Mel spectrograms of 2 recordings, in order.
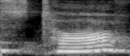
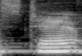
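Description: First: It is said with a British open 'aa' vowel. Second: It is said with an American flat 'a' vowel.

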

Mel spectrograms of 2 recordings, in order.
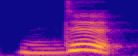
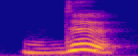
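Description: The two takes are said the same way.

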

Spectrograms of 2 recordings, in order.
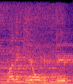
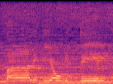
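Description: First: The first vowel of malik is short. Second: The first vowel of malik is long. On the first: This follows another accepted reading tradition. "dibaca pendek" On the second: This follows one accepted reading tradition. "memang dibaca panjang"

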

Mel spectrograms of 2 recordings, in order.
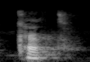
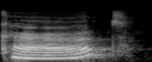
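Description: First: The vowel is short and plain. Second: The vowel is drawn out and long. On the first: The speaker calls it wrong. "не просто cat" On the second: The speaker calls it right. "вимовляються вони як продовжене таке Е"

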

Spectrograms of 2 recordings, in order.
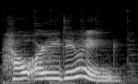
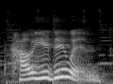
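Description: First: Said in a standard accent with every word pronounced. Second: Said in a Southern accent with reduced sounds. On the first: "in standard English, someone would say" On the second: "in the South, in the United States ... They just removed the R and dropped the G"

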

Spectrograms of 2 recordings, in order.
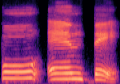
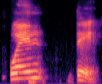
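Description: First: The word is split into three syllables. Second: The word is said in two syllables. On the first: The speaker calls it wrong. "no podemos decir, profesor, puente, hay tres sílabas" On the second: The speaker calls it right. "solo tiene dos sílabas"

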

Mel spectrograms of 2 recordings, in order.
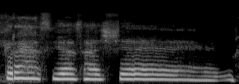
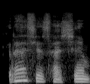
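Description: First: The thanks sounds sincere and heartfelt. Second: The thanks sounds grudging and half-hearted. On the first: The thanks is truly meant. The speaker calls it right. "De verdad, con todo el corazón" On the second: The thanks is not really meant. The speaker calls it wrong. "No, no así"

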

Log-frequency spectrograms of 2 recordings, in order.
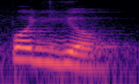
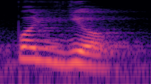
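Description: Both takes have the same delivery.

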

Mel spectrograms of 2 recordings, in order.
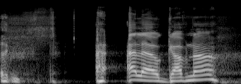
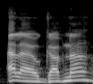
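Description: First: It is said in a Geordie accent. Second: It is said in a Cockney accent.

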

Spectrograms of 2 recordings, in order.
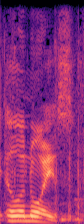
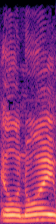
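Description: First: The word ends with an s sound. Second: The word ends without an s sound. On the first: This is how outsiders say it. The speaker calls it wrong. "We don't say Illinois" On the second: This is how locals say it. The speaker calls it right. "we say Illinois"

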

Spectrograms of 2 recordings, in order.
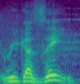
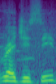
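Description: First: The name is run together into one word. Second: The name is spoken as separate letters. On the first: The speaker calls it right. "that's Riga Z. That's how they call it in Sharp's counterattack" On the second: The speaker calls it wrong. "that's not Red GC"

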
